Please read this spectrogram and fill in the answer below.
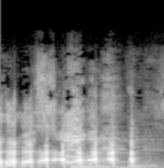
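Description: A man and a woman laughing hard in quick bursts, about five a second, that slow down and die away near the end.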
